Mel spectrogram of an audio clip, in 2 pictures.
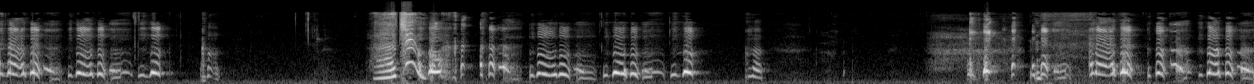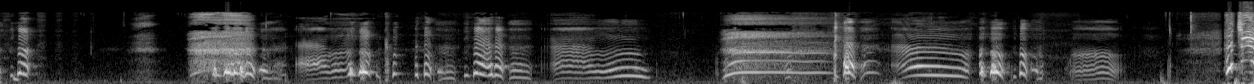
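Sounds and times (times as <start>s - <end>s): baby laughing: 0.0s - 1.8s, 4.1s - 7.1s, 9.8s - 13.0s, 16.0s - 17.8s
person mock sneezing: 3.7s - 4.8s
squealing voice: 3.8s - 4.5s.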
